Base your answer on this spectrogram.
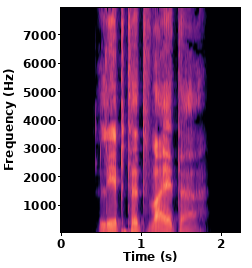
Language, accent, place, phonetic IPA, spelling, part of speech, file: German, Germany, Berlin, [ˌleːptət ˈvaɪ̯tɐ], lebtet weiter, verb, De-lebtet weiter.ogg
- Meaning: inflection of weiterleben: 1. second-person plural preterite 2. second-person plural subjunctive II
